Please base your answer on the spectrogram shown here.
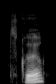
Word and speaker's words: SQL: flavors of squel uh by the way pronounce SQL versus SQL is squeal squeal you sque sque I think is the correct way squeal I did sequel because I didn't you know I didn't know the audience I don't I know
